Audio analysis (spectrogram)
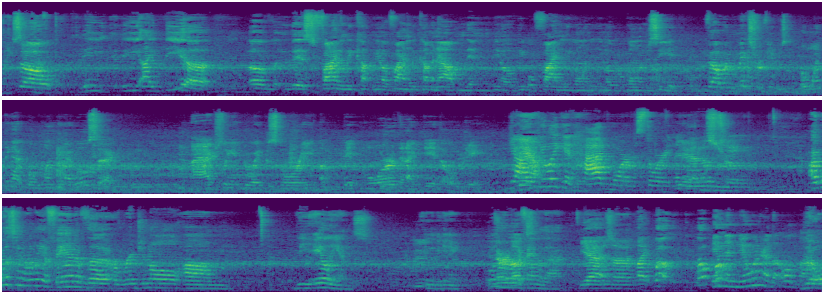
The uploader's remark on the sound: thanks to audio issues it took a while for us to clean it up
